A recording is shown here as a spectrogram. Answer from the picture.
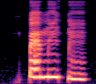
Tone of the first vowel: high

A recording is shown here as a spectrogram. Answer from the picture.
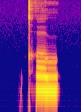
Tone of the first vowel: low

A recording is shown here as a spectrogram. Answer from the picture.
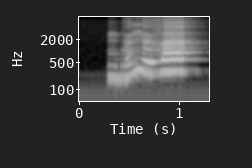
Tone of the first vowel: rising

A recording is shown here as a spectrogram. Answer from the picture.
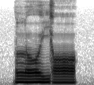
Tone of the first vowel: high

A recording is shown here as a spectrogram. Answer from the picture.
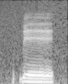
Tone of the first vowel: low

